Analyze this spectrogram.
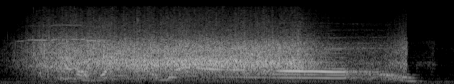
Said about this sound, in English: That's my hand clap. With a praise and a shout for glory, for the glory of the Lord.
